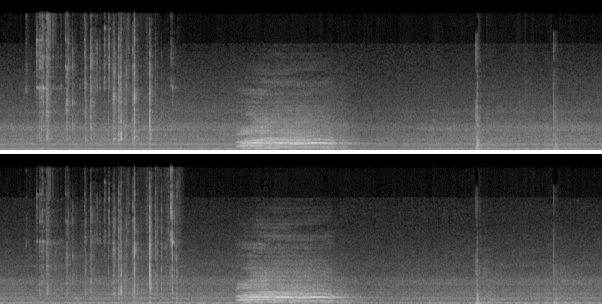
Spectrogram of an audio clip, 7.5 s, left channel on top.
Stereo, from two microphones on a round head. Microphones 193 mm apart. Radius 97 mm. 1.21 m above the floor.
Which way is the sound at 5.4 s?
40° left (ahead or behind).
